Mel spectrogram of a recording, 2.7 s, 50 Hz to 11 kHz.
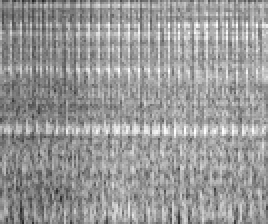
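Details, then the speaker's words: Kawasaki Rouser 135 that suddenly died, now running again: single-cylinder idles with busy clattery mechanical noise and a faint high ring; cracked manifold noticed. "Ayan tingnan niyo pakingan niyo yung andar yun Ayaw na hindi naka neutral ayan ayan oh maingay"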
